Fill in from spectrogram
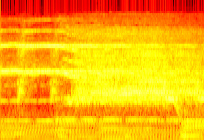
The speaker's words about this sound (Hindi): एक radio add बजवाई जिसकी शुरुआत होती थी बहुत सारी चीखों से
